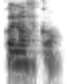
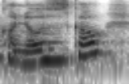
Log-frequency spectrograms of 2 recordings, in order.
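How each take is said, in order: First: The z is a th sound. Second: The z is a buzzing English z sound. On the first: "Spain Spanish accent, it's like a th" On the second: "we don't make it sound like English z, so it's not conozco"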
